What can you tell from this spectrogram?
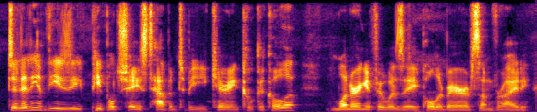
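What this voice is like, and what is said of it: Put-on character accent. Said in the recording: “Lovely accent you have there.”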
